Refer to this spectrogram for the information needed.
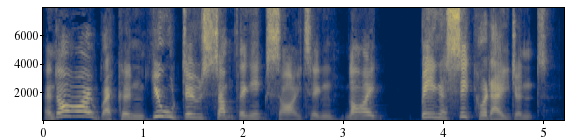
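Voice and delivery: high odd crow voice; knowing old crow; raspy cawing crow. Acted. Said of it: "said the crow".

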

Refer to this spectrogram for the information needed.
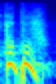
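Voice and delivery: two quick high "poof" sound effects; vocal noise of punches being blocked; short falling puffs of impact; imitated blows. Imitated blows in retold fight.

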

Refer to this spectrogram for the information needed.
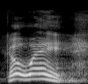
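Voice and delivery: high, loud shooing yell; a hammed-up brush-off; mock shout. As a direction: shout it away at the devil. Shooing the devil away.

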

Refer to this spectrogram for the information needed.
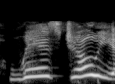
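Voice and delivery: high, loud retold "where is he?"; retold bewildered call. Labouring wife asks midwives where her husband is, bewildered and loud.

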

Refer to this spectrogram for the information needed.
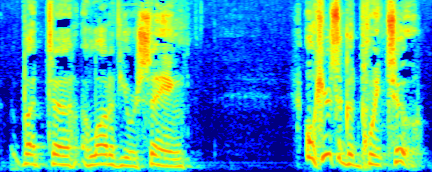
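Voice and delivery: ordinary talk

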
